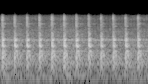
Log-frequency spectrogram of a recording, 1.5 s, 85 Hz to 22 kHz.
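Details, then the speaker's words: Chevrolet Celta 1.0, cylinder head redone but rod bearings not replaced: hard, evenly spaced knocks about seven a second over a smooth idle firing on all cylinders; connecting rod knock. "Só bateu biela, alguma biela deles bateu, entendeu? O funcionamento em si do motor, todos os cilindros estão queimando certinho."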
